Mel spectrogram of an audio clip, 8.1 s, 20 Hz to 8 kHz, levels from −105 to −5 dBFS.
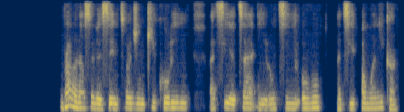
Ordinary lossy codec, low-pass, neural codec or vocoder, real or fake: none; 7.2 kHz; codec, 16 kHz, 1.1 kbps, Voila-Tokenizer; fake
